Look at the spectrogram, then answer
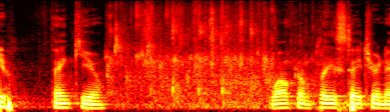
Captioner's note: applause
